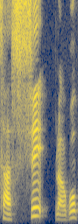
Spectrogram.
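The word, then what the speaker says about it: 雑誌: 그다음에 잡지는 알고 계시겠죠? 자씨라고 발음해 주시면 됩니다.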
